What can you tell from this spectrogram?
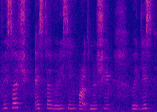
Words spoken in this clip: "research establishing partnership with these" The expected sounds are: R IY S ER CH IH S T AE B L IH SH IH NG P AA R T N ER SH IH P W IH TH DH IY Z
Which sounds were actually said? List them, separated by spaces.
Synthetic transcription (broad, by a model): R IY S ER CH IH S T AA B L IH S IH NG P AA R T N ER SH IH P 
